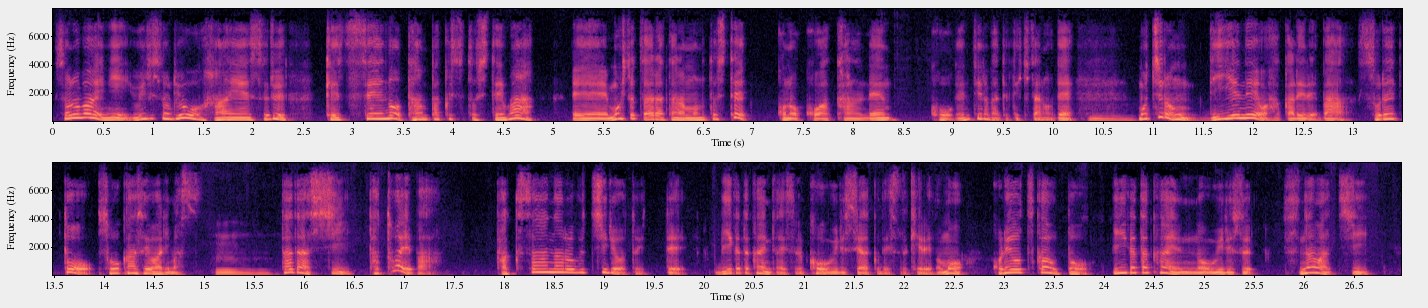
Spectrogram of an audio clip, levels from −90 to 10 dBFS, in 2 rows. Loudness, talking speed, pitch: -15 LUFS, 315 characters per minute, 145 Hz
